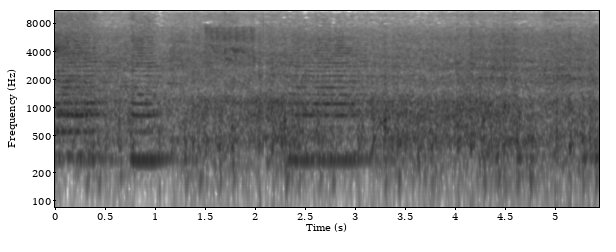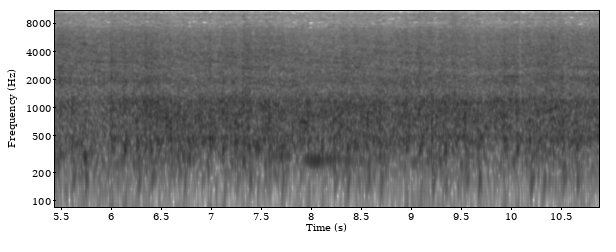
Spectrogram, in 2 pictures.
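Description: Express passenger coaches rolling past at speed with a steady clatter of wheels on rail joints. The hauling WAG-7 electric locomotive's horn sounds briefly about a second in and again for under a second around two and a half seconds in.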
